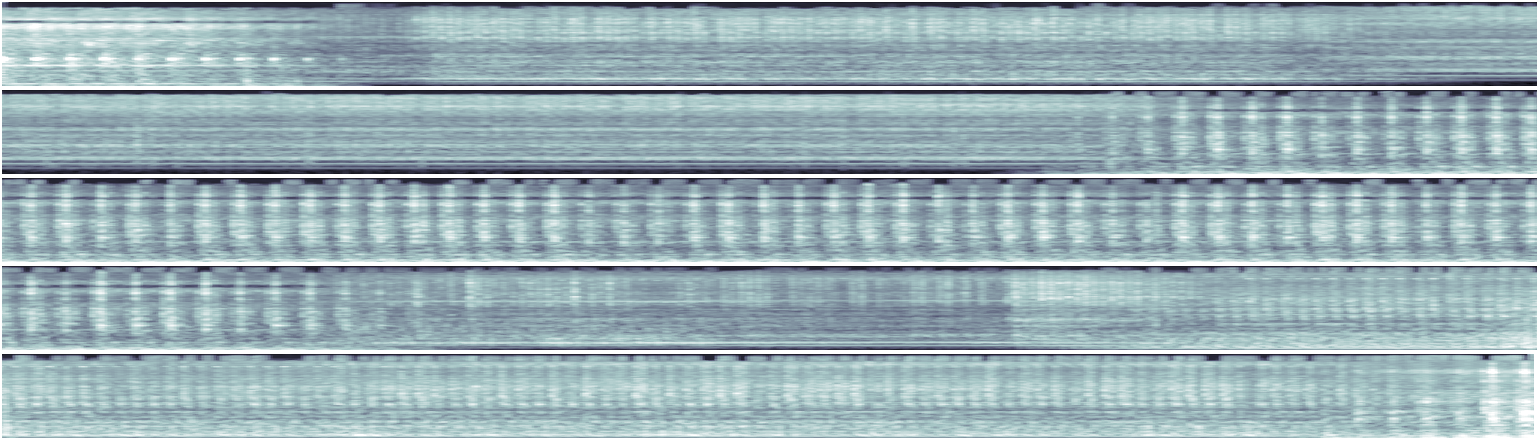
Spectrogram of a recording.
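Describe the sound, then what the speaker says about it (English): A milling cutter slowly taking a full-width cut into a cam gear blank for an oddball six-cycle engine, a steady mechanical grinding whine in several sustained stretches with brief pauses between passes, close and fairly loud with no talking. "You have to go really slow at the end because it's cutting full width with the cutter"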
